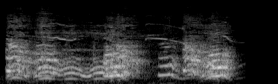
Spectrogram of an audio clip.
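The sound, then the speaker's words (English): A dog barks in a few short, high-pitched yips and barks, mixed with whiny, whimpering tones, then falls silent. “Dogs bark.”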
